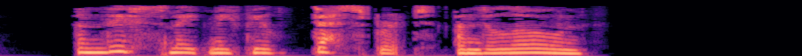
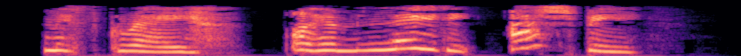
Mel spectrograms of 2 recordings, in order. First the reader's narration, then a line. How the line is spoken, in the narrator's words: said excitedly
